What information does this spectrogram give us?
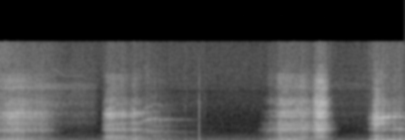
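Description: Deep breaths taken at the start of a guided meditation come as slow, airy inhales and exhales in about four broad breathy swells, each separated by a quiet pause.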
